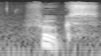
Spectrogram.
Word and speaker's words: Fuchs: The writer attached to this movie, his name is Jason, and his last name is spelled F-U-C-H-S. – Fuchs. – Yeah. – No, it's Fuchs.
